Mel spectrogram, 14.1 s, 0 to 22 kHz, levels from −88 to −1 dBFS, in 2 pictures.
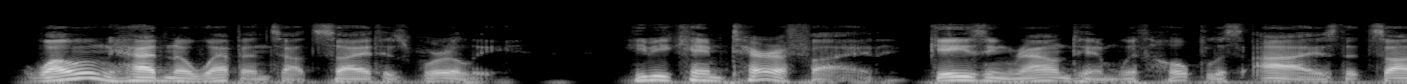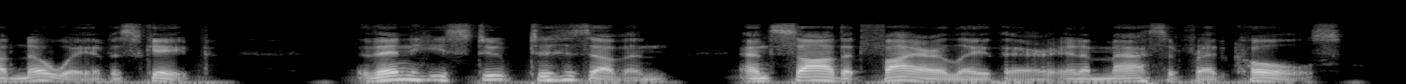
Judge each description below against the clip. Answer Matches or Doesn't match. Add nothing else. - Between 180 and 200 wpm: Doesn't match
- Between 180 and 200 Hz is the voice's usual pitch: Doesn't match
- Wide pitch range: Matches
